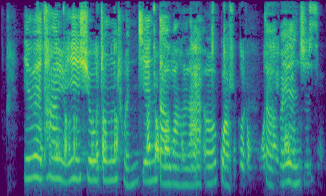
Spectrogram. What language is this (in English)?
Chinese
